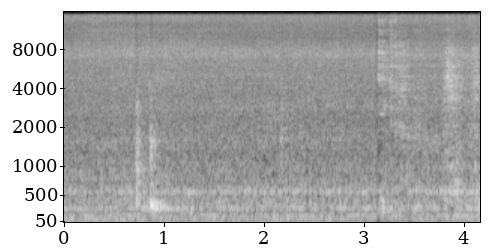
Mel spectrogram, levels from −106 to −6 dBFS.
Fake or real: real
